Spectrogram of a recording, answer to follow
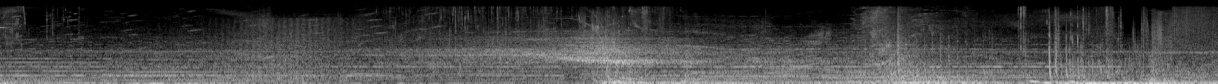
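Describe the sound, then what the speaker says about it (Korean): A huge explosion set off purely by chemical reaction, with no electricity, erupts as a deep booming blast that swells out of a tonal, droning background and rolls on through several heavy low rumbles. "전기를 일절 사용하지 않고 오로지 화학 반응만으로 일으킨 거대한 폭발"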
